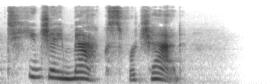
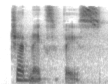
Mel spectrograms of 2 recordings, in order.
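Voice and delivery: ordinary delivery

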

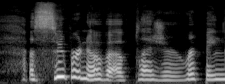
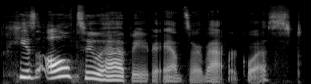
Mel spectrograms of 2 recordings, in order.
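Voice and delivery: ordinary delivery, nothing marked

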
